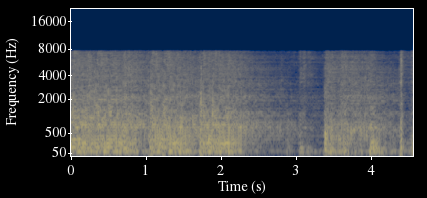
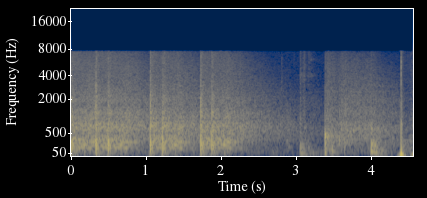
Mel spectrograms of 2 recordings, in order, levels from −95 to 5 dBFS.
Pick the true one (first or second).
second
